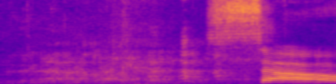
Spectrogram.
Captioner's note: laughter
